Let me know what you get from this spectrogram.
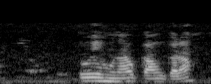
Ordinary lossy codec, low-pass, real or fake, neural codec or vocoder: AAC, 32 kbps; 7.2 kHz; real; none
